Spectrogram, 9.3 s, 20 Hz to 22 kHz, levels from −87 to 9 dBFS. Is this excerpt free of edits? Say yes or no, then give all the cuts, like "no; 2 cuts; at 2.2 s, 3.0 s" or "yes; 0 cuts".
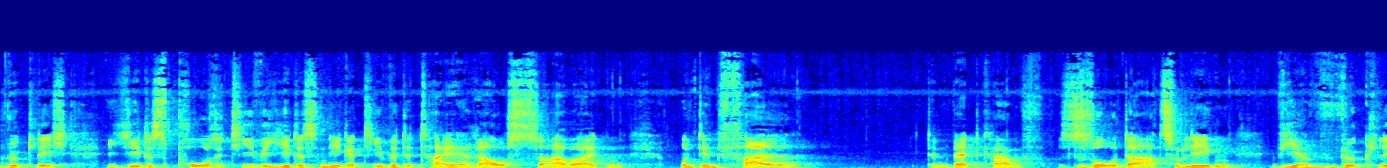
yes; 0 cuts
